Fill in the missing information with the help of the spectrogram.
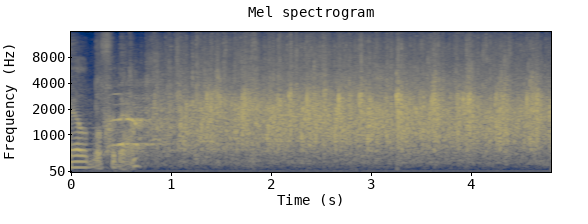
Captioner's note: audience applauding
